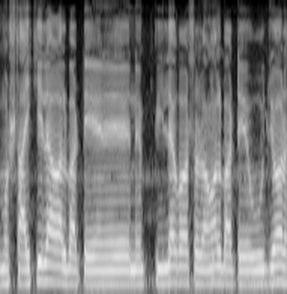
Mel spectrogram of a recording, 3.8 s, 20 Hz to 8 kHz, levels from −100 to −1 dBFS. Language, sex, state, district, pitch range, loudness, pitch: Bhojpuri, male, Bihar, East Champaran, 140-155 Hz, -16 LUFS, 145 Hz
